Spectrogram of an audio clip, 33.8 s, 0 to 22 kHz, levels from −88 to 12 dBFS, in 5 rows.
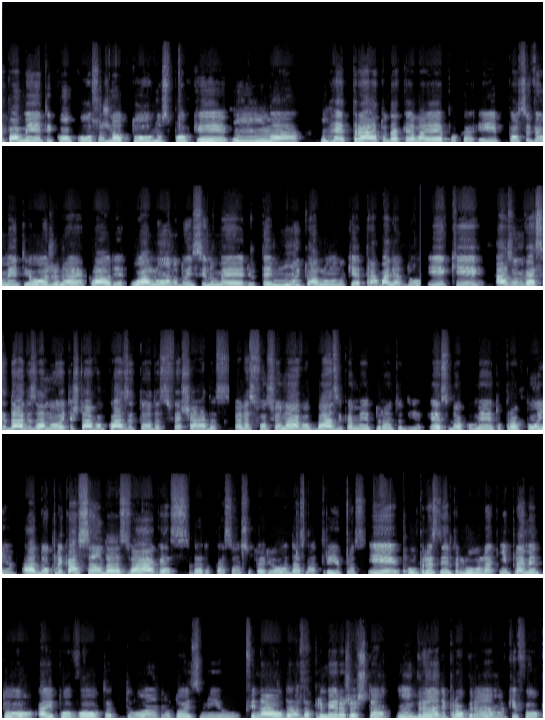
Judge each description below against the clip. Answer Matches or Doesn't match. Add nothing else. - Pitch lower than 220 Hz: Doesn't match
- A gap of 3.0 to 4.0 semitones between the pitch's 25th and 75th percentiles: Doesn't match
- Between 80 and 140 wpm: Matches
